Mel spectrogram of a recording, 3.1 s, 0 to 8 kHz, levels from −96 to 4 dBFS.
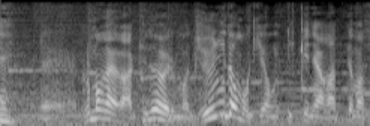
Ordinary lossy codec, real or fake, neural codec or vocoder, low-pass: none; fake; autoencoder, 48 kHz, 128 numbers a frame, DAC-VAE, trained on Japanese speech; 7.2 kHz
